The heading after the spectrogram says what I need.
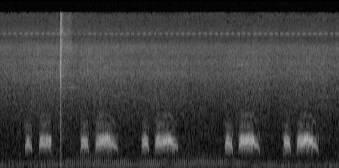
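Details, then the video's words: Spotted dove, a young decoy described as eager to fight, in a garden at U Minh; four rhythmic pairs of a quick low note and a sustained coo, with one sharp click early and low rumbling in the background. "Gác Cu Gáy / Bổi Tơ Háo Đá"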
